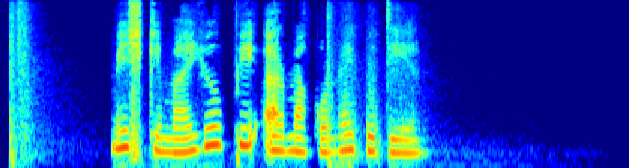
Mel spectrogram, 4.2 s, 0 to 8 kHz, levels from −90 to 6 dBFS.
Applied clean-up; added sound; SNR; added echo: neural mask model RNNoise.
